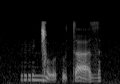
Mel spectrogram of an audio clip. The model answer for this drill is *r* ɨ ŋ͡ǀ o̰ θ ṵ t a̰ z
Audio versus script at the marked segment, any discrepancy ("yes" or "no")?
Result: no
